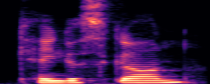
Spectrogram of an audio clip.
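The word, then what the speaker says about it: Kangaskhan: it just focused alright okay go wait you pronounced it wrong it's a drug Kangas gun I remember watching a Pokemon episode about that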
